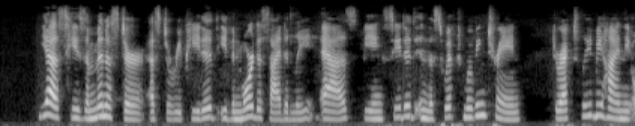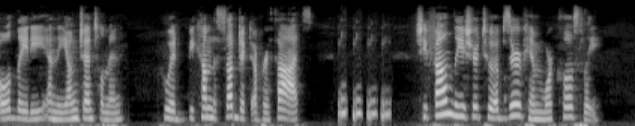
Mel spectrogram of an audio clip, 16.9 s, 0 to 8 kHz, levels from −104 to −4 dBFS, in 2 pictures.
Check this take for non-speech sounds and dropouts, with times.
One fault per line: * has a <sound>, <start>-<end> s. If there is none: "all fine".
* has a laugh, 13.0-13.7 s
